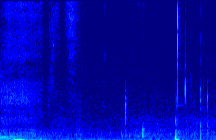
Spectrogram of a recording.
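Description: A pause in the narration: faint room tone with a soft low thump just after the start and a few small sharp clicks in the second half.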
